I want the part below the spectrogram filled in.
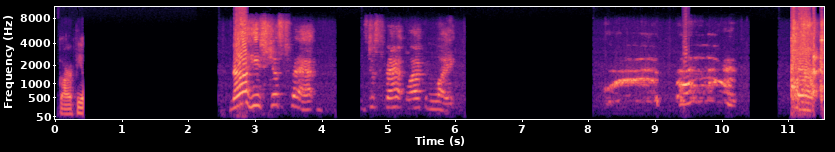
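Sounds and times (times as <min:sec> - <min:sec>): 
speech: 0:00.1 - 0:00.4, 0:02.6 - 0:06.2, 0:09.4 - 0:10.2
raspy throat clearing: 0:11.0 - 0:11.5
person coughing: 0:11.1 - 0:11.5.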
